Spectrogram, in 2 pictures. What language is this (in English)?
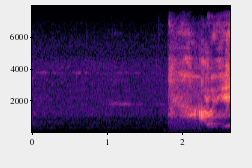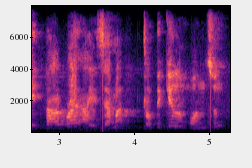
Assamese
